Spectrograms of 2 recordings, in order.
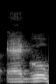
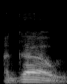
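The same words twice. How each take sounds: First: অ্যাগো said "ego" with an open e; the habitual local অ্যাগো; wrong Bengali-style ago. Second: অ্যাগো with a short schwa and "gau" ending; the corrected English অ্যাগো; correct ago. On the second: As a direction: say অ্যাগো as "əgau", light first vowel. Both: Shown as a demonstration. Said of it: "আমরা অ্যাগো বলতাম".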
